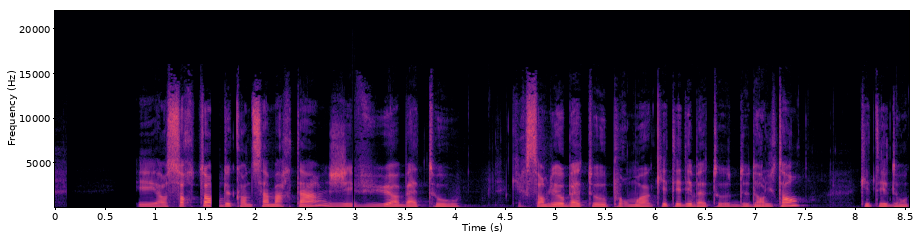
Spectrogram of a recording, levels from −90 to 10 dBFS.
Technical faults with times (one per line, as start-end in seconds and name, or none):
1.56-1.65 block of digital silence
2.97-3.00 block of digital silence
